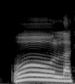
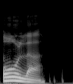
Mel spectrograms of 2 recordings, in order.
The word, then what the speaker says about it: hola: Com H é o comprimento. Hola, que tal? Hola, buenos dias. É com H. Mas a pronúncia é a mesma. Hola.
